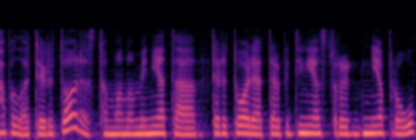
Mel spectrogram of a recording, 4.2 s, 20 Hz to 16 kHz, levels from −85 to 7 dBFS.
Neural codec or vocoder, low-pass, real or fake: codec, 16 kHz, 0.9 kbps, LongCat-Audio-Codec; 7.2 kHz; fake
